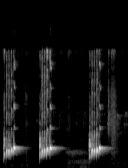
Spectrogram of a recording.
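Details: Grey-cheeked bulbul singing clearly, played as a lure for bulbuls that are slow to sing. Three separate buzzy, upward-sweeping notes, each ending on a ringing whistle, about a second apart.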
